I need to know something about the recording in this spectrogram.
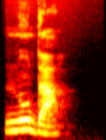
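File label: "нуда", Komi-Zyrian, female; audio dict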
